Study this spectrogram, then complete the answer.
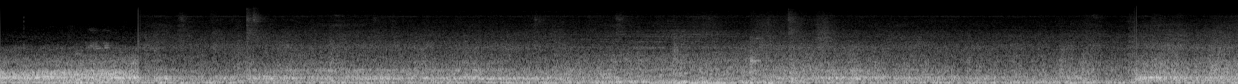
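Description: The Argo Cheribon train rumbles steadily along the tracks at night, a constant low roar heard from inside an executive-class carriage with faint rattles throughout.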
